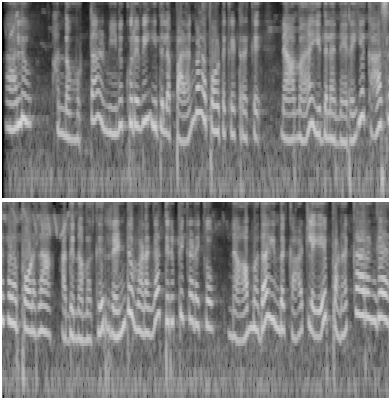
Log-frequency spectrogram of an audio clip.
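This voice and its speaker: Woman voicing a high, scheming crow wife. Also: animated, moderate pace, a little hiss or hum. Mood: greedy scheming. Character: scheming greedy female crow wife, bossy. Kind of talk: children's cartoon story acting.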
